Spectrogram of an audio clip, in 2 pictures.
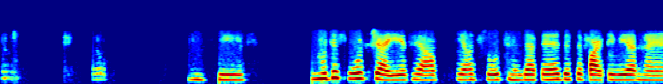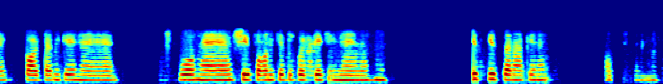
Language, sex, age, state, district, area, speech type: Urdu, female, 30-45, Uttar Pradesh, Rampur, urban, conversation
